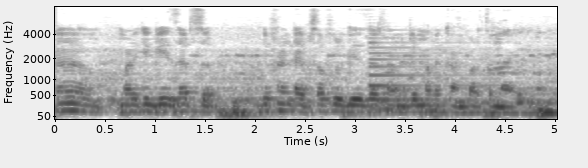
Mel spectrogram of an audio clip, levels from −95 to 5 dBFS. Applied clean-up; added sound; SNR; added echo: none; Piano; 11 dB; reverberation time 0.4 s.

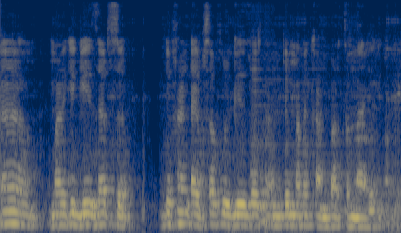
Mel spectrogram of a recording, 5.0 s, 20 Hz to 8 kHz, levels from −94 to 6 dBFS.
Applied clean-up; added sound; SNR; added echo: neural separator model SepFormer DNS4.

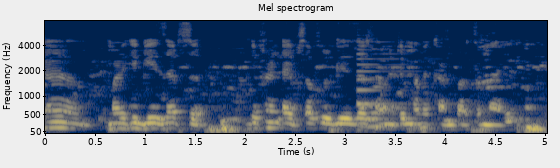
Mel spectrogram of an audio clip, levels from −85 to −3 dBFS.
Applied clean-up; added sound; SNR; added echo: classical method WPE with log-MMSE.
